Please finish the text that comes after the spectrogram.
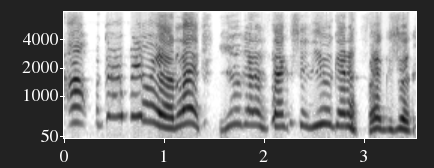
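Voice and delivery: high, thrilled hype to a friend; excited girl talk. Retold or imitated. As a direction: gush over getting a section, up high. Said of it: "We're like".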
